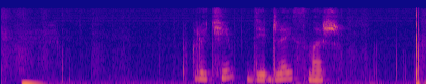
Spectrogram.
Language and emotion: Russian, neutral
